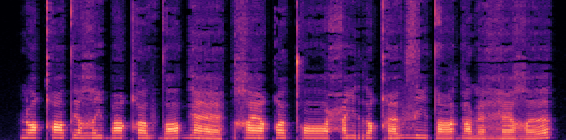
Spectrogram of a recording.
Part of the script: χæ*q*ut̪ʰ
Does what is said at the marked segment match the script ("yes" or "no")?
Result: yes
